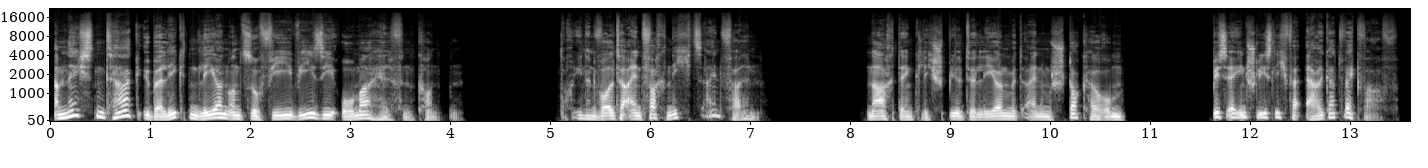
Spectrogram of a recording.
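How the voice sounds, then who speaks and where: A man narrating a children's storybook in an expressive, animated reading. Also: fairly low pitch, unhurried, dry recording, studio quality. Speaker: audiobook narrator.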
